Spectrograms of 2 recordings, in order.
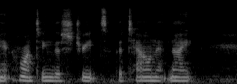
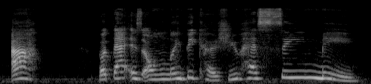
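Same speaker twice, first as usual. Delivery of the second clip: cried; 6 semitones higher, 5 dB louder than usual. Acted. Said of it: "cried the B F G".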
